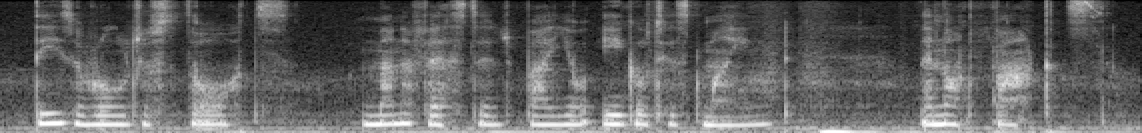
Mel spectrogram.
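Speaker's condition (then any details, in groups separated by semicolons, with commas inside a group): No condition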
